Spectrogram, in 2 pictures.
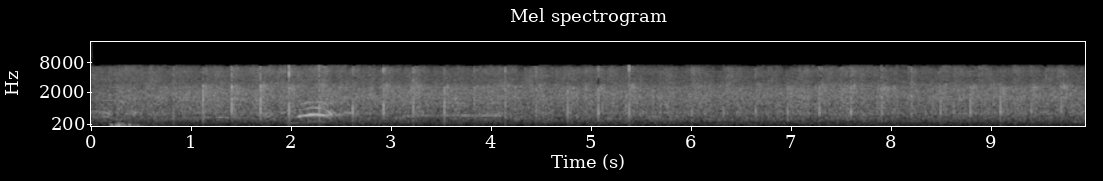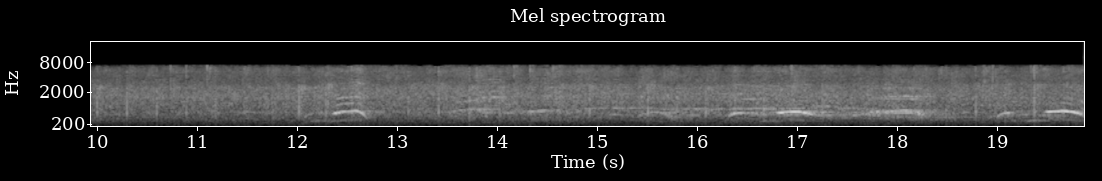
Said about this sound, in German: Wollen wir den Herrn noch einen Applaus geben?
